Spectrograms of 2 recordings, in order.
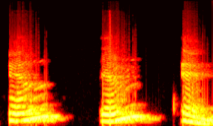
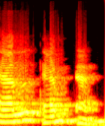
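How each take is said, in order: First: এল এম এন separately, with closer English vowels; correct L M N. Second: এল এম এন with open "a"-like vowels; wrong L M N. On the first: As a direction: space out এল, এম, এন with tighter vowels. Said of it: "তাহলে হবে". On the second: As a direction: say এল এম এন the mistaken local way, vowels wide open. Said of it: "Not এল এম এন". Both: Shown as a demonstration.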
